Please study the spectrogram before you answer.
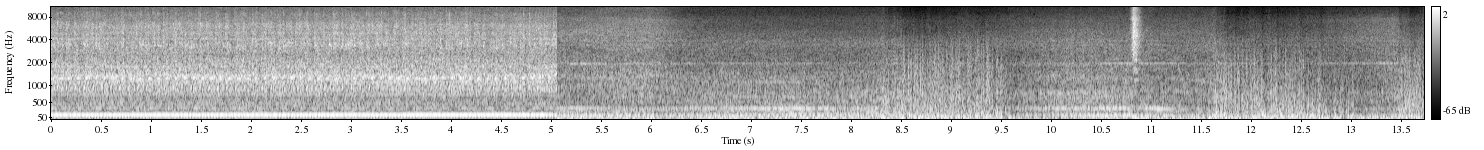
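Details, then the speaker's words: Diesel scraper at a fast idle with the A/C on: the compressor hum cuts out abruptly after about five seconds. It is short cycling, blowing cold air but pulling suction to 10 psi; the owner suspects the expansion valve. "she's blown cold air but it's short cycling it's pulling the suction side down to 10 which tells me there's something wrong with the uh expansion valve"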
